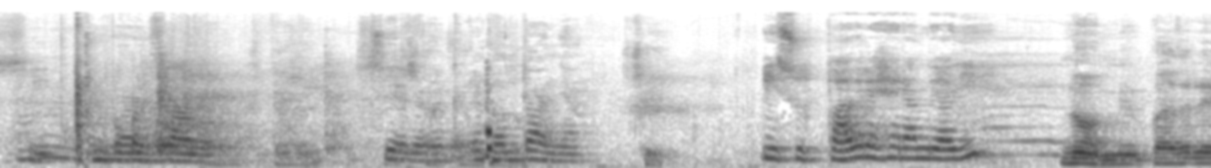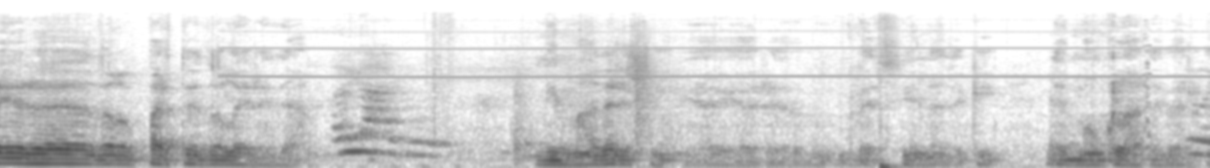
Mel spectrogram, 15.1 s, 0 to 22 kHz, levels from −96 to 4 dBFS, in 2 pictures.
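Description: Three short bursts of damaged data in a compressed stream break the audio at 0.49–0.57 s, 2.99–3.09 s and 14.67–14.77 s. Each roughly 0.1 s glitch sounds like a chirp or blip where the decoder misread corrupted frames and lost sync. On a spectrogram each appears as a brief smeared or blocky patch of broadband energy, and on the waveform as a jagged, discontinuous segment.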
